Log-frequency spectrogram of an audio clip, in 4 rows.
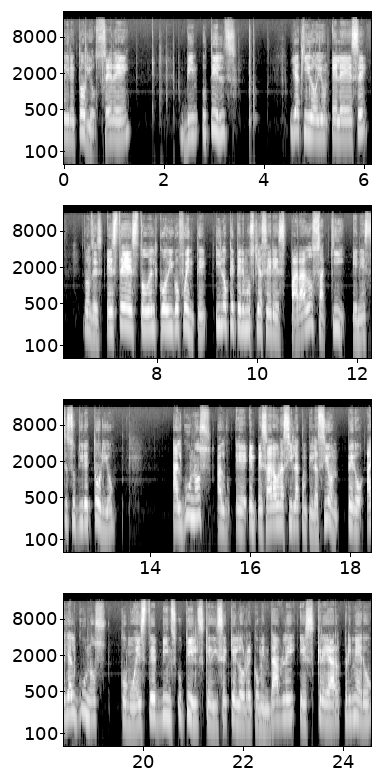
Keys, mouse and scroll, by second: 0.0-2.2 typing, 3.5 Return, 4.3-5.1 typing.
